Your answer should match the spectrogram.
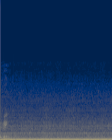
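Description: Microwave oven running, a steady low electrical hum.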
